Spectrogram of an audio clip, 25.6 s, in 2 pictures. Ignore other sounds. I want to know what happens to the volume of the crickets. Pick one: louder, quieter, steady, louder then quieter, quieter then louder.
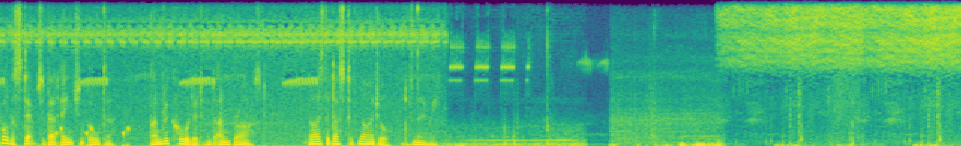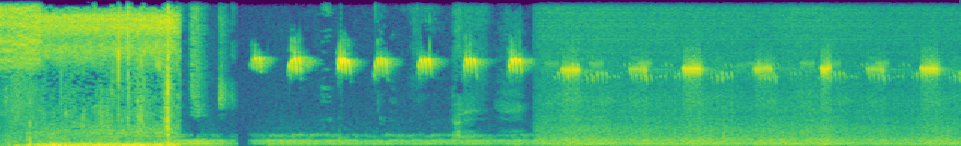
louder then quieter.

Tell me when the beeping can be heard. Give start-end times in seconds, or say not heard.
not heard.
